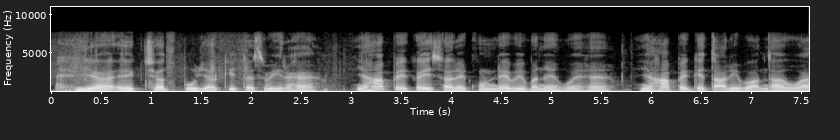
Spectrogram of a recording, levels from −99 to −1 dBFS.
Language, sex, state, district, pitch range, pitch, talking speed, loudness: Hindi, male, Jharkhand, Palamu, 125-140 Hz, 130 Hz, 175 wpm, -16 LUFS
